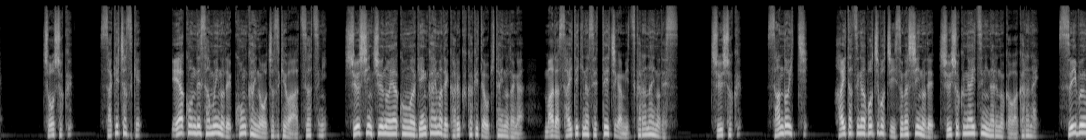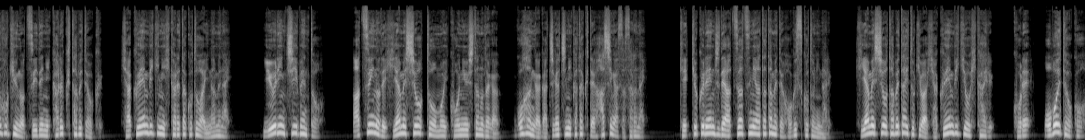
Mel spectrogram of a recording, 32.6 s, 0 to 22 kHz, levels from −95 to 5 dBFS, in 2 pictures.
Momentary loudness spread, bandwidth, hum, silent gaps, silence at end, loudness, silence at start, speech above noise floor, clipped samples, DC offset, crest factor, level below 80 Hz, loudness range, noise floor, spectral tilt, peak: 13 LU; 18 kHz; none; none; 0 s; -21 LUFS; 0.65 s; 62 dB; under 0.1%; under 0.1%; 20 dB; -70 dBFS; 4 LU; -83 dBFS; -5 dB/octave; -2 dBFS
